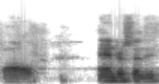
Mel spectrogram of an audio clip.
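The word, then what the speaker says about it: Poul Anderson: word it's failed p-o-u-l but it's pronounced paul anderson he died early 2000's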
